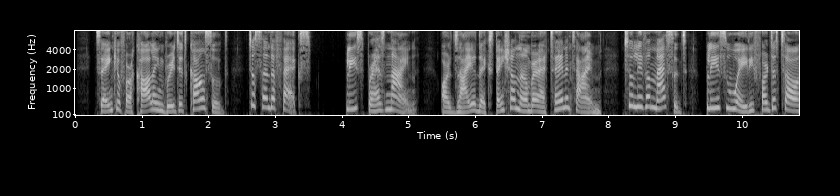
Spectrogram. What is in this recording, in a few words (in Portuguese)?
ingles espanhol locutora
